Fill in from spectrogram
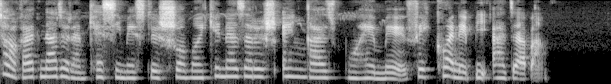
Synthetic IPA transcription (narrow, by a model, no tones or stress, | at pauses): t̪ʰɒːɣæt̪ʰnæd̪ɒːɾæmcʰæsiːmesle̞ʃomɒːcʰe̞næzæɾeʃeɴɢæːd̪ɾmoɦe̞mːefekʰːonebiːʔæd̪æbæ̰m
